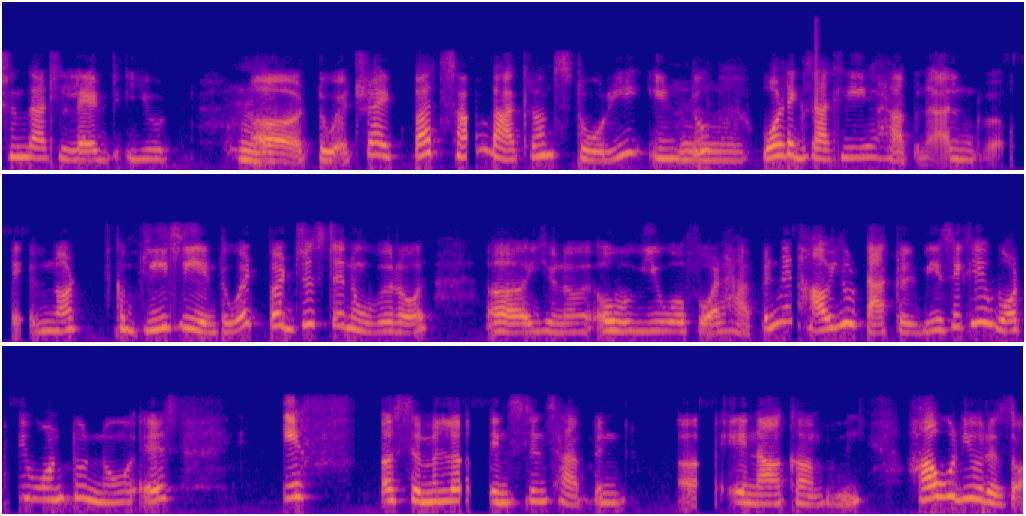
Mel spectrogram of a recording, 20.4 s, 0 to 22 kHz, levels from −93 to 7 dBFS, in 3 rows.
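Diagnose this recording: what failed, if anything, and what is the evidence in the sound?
AMR wideband (HD Voice) codec, throughout the 20 seconds, at the codec stage. The speech has a plainly audible rough, raspy texture, and the top band above 6.4 kHz sounds hissy rather than detailed. That fits AMR-WB running at 8.85 kbit/s, one of its two lowest rates. At that rate the pulse excitation driving the vocal tract model is too coarse to carry fine voice structure, and the 6.4 to 7 kHz region is only shaped noise.

Lost AMR speech frames, at the network stage, at 3.09–3.19 s, 6.67–7.04 s, 12.07–12.14 s, 13.69–13.83 s, 16.67–16.90 s and 18.25–18.40 s. The short gaps at 3.09, 12.07 and 13.69 s (about 40 to 60 ms lost) are brief drops to near silence. Between 6.67 and 7.04 s, about 240 ms goes missing across 320 ms, with a 140 ms run that drops to near silence. Between 16.67 and 16.90 s, 180 ms is lost across 200 ms, again with a 140 ms run. 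At 18.25 s, 120 ms is lost. Radio errors corrupted these frames, so the decoder repeated the last good pitch and filter settings at falling gain and then brought the voice back weak or rough.

Chunks out of order, at 5.42–5.44 s, at the buffer or storage stage. A 10 ms piece of audio plays one chunk late, after the chunk that should follow it. No sound is lost, but the wrong order leaves three hard joins that produce a tiny jumbled moment. This points to a write or delivery path that let one block overtake another.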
